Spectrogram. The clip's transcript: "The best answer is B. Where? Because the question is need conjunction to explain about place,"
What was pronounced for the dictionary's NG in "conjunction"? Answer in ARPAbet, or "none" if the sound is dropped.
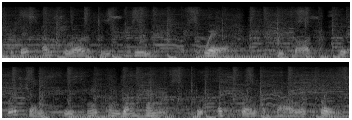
NG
